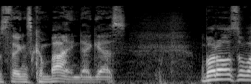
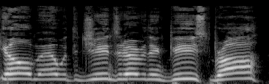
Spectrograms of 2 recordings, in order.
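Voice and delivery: put-on much higher, punchy hyped teen bro voice; hyped bro kid; 9 semitones higher than usual. A kid passing on the hill praises his jeans, hyped bro voice. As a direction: hype him up like a random kid on the trail.

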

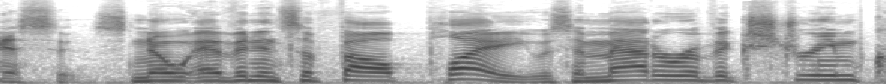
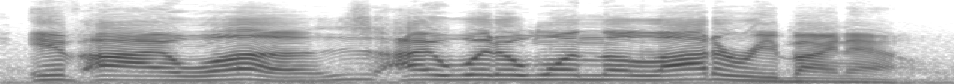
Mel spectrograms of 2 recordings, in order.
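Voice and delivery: smirking; 4 semitones higher than usual. A narrator's reading. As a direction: play to the audience with a smirk. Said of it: "he smirked".

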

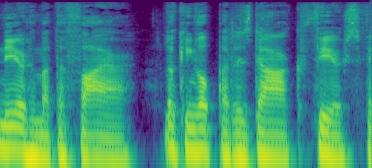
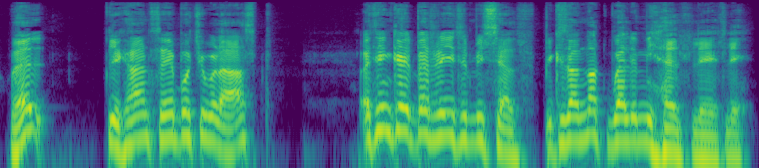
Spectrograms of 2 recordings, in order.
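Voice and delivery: higher joking father voice; jovial Irish father; 8 semitones higher than usual. A narrator's reading. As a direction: tease the table as the host. Father jokes, eats it himself.

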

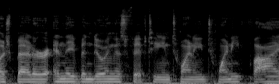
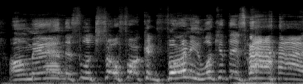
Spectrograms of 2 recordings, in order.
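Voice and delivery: much higher, louder, laughing fan voice; gushing fan; 11 semitones higher, 6 dB louder than usual. Acted. Comic artist imitating a delighted fan browsing his book. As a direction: play the thrilled browser at the table.

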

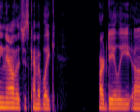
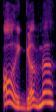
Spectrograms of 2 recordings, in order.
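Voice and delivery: higher, jokey Cockney "Oi, governor"; bad Cockney accent; 6 semitones higher than usual. Co-host greets the host in a mock Cockney accent. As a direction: throw out a hammy London Cockney greeting. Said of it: "I thought it was more of a southern".

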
